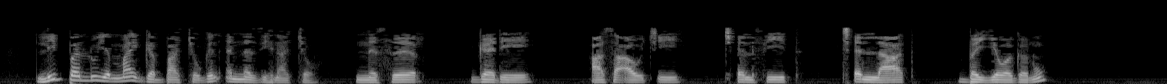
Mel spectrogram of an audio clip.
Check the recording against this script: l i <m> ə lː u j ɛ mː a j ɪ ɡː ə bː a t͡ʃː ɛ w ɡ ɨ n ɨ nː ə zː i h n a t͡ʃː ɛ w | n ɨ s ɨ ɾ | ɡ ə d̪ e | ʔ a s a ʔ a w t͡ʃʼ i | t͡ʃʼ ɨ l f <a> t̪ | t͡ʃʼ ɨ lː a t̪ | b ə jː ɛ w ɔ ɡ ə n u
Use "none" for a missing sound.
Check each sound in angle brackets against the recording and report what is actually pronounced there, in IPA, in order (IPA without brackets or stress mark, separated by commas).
b, i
